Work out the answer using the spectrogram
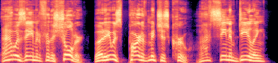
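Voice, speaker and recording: A man voicing a wiry, jumpy junkie gunman with a whiny, excitable way of talking, in an audiobook. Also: sits high, fairly quick, dry recording, studio quality, pitched above the performer's own voice, heavily acted.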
